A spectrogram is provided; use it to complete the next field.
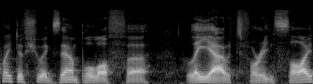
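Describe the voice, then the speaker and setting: A man's dark, mellow voice with lively intonation, at a fairly slow pace. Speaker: yacht company representative. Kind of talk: guided boat tour, sales pitch. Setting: aboard a boat. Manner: measured, explanatory, slightly halting with fillers. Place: boat.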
